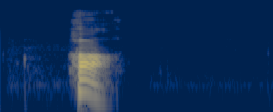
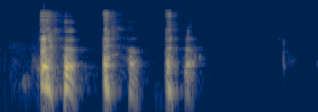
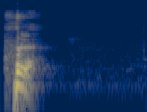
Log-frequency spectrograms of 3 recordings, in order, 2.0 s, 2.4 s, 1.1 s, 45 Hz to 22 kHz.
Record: {
  "exhalation_length": "2.0 s",
  "exhalation_amplitude": 29612,
  "exhalation_signal_mean_std_ratio": 0.22,
  "three_cough_length": "2.4 s",
  "three_cough_amplitude": 32759,
  "three_cough_signal_mean_std_ratio": 0.25,
  "cough_length": "1.1 s",
  "cough_amplitude": 32744,
  "cough_signal_mean_std_ratio": 0.27,
  "survey_phase": "beta (2021-08-13 to 2022-03-07)",
  "age": "45-64",
  "gender": "Male",
  "wearing_mask": "No",
  "symptom_cough_any": true,
  "symptom_runny_or_blocked_nose": true,
  "symptom_sore_throat": true,
  "symptom_other": true,
  "symptom_onset": "6 days",
  "smoker_status": "Never smoked",
  "respiratory_condition_asthma": false,
  "respiratory_condition_other": false,
  "recruitment_source": "Test and Trace",
  "submission_delay": "2 days",
  "covid_test_result": "Positive",
  "covid_test_method": "RT-qPCR",
  "covid_ct_value": 19.4,
  "covid_ct_gene": "ORF1ab gene"
}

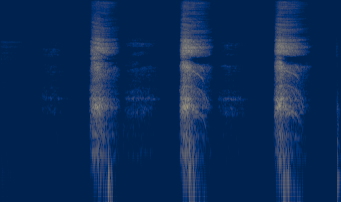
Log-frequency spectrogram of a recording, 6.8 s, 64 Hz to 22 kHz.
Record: {
  "exhalation_length": "6.8 s",
  "exhalation_amplitude": 26770,
  "exhalation_signal_mean_std_ratio": 0.34,
  "survey_phase": "beta (2021-08-13 to 2022-03-07)",
  "age": "18-44",
  "gender": "Male",
  "wearing_mask": "No",
  "symptom_cough_any": true,
  "symptom_runny_or_blocked_nose": true,
  "symptom_sore_throat": true,
  "symptom_fatigue": true,
  "symptom_onset": "2 days",
  "smoker_status": "Never smoked",
  "respiratory_condition_asthma": false,
  "respiratory_condition_other": false,
  "recruitment_source": "Test and Trace",
  "submission_delay": "1 day",
  "covid_test_result": "Positive",
  "covid_test_method": "RT-qPCR",
  "covid_ct_value": 31.6,
  "covid_ct_gene": "N gene"
}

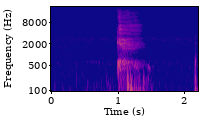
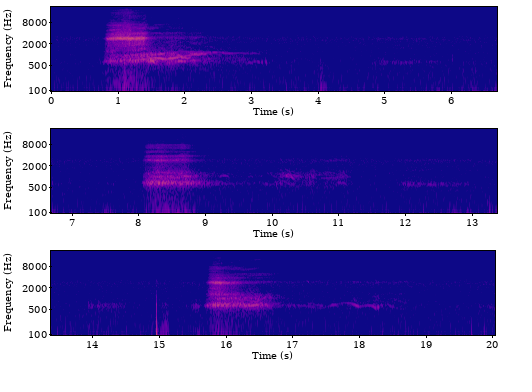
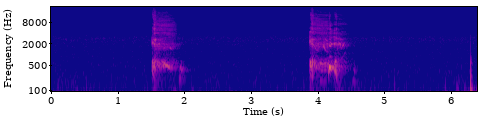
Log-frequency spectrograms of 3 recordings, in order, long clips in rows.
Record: {
  "cough_length": "2.2 s",
  "cough_amplitude": 2710,
  "cough_signal_mean_std_ratio": 0.36,
  "exhalation_length": "20.1 s",
  "exhalation_amplitude": 1944,
  "exhalation_signal_mean_std_ratio": 0.37,
  "three_cough_length": "6.4 s",
  "three_cough_amplitude": 2297,
  "three_cough_signal_mean_std_ratio": 0.34,
  "survey_phase": "beta (2021-08-13 to 2022-03-07)",
  "age": "18-44",
  "gender": "Female",
  "wearing_mask": "No",
  "symptom_cough_any": true,
  "symptom_runny_or_blocked_nose": true,
  "symptom_sore_throat": true,
  "symptom_fatigue": true,
  "symptom_headache": true,
  "symptom_change_to_sense_of_smell_or_taste": true,
  "symptom_loss_of_taste": true,
  "smoker_status": "Never smoked",
  "respiratory_condition_asthma": false,
  "respiratory_condition_other": false,
  "recruitment_source": "Test and Trace",
  "submission_delay": "2 days",
  "covid_test_result": "Positive",
  "covid_test_method": "RT-qPCR",
  "covid_ct_value": 23.4,
  "covid_ct_gene": "ORF1ab gene"
}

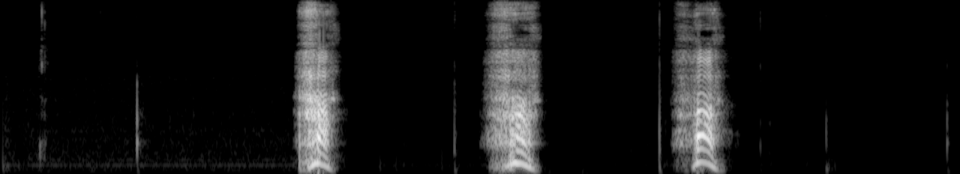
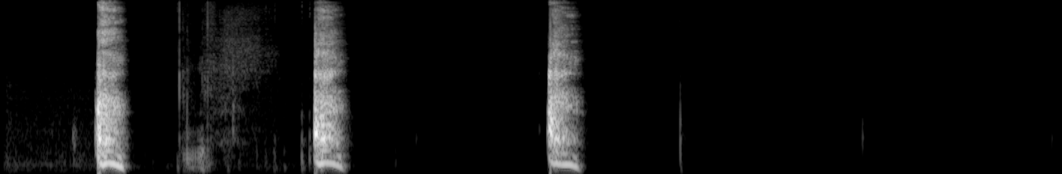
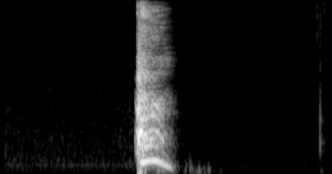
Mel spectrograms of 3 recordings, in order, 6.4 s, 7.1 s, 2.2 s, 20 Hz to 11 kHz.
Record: {
  "exhalation_length": "6.4 s",
  "exhalation_amplitude": 32768,
  "exhalation_signal_mean_std_ratio": 0.23,
  "three_cough_length": "7.1 s",
  "three_cough_amplitude": 32768,
  "three_cough_signal_mean_std_ratio": 0.19,
  "cough_length": "2.2 s",
  "cough_amplitude": 32768,
  "cough_signal_mean_std_ratio": 0.22,
  "survey_phase": "beta (2021-08-13 to 2022-03-07)",
  "age": "45-64",
  "gender": "Male",
  "wearing_mask": "No",
  "symptom_none": true,
  "smoker_status": "Ex-smoker",
  "respiratory_condition_asthma": false,
  "respiratory_condition_other": false,
  "recruitment_source": "REACT",
  "submission_delay": "5 days",
  "covid_test_result": "Negative",
  "covid_test_method": "RT-qPCR",
  "covid_ct_value": 37.8,
  "covid_ct_gene": "N gene",
  "influenza_a_test_result": "Negative",
  "influenza_b_test_result": "Negative"
}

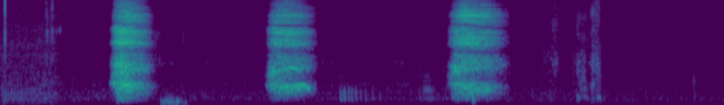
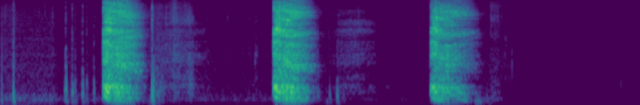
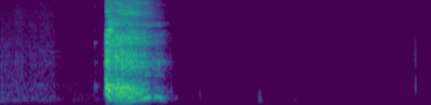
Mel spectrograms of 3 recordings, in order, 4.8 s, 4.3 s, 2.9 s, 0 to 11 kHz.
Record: {
  "exhalation_length": "4.8 s",
  "exhalation_amplitude": 10441,
  "exhalation_signal_mean_std_ratio": 0.32,
  "three_cough_length": "4.3 s",
  "three_cough_amplitude": 29203,
  "three_cough_signal_mean_std_ratio": 0.29,
  "cough_length": "2.9 s",
  "cough_amplitude": 28945,
  "cough_signal_mean_std_ratio": 0.24,
  "survey_phase": "beta (2021-08-13 to 2022-03-07)",
  "age": "45-64",
  "gender": "Female",
  "wearing_mask": "No",
  "symptom_none": true,
  "symptom_onset": "12 days",
  "smoker_status": "Never smoked",
  "respiratory_condition_asthma": false,
  "respiratory_condition_other": false,
  "recruitment_source": "REACT",
  "submission_delay": "1 day",
  "covid_test_result": "Negative",
  "covid_test_method": "RT-qPCR"
}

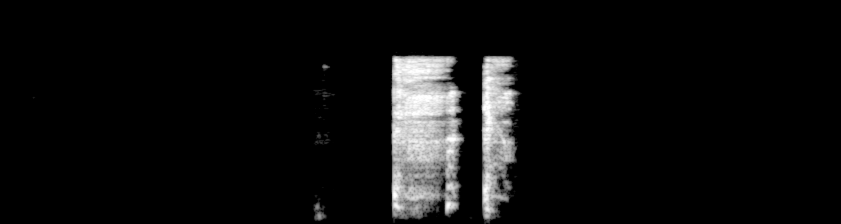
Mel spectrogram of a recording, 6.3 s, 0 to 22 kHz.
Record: {
  "cough_length": "6.3 s",
  "cough_amplitude": 28079,
  "cough_signal_mean_std_ratio": 0.22,
  "survey_phase": "alpha (2021-03-01 to 2021-08-12)",
  "age": "45-64",
  "gender": "Female",
  "wearing_mask": "No",
  "symptom_cough_any": true,
  "symptom_headache": true,
  "symptom_onset": "3 days",
  "smoker_status": "Never smoked",
  "respiratory_condition_asthma": false,
  "respiratory_condition_other": false,
  "recruitment_source": "Test and Trace",
  "submission_delay": "1 day",
  "covid_test_result": "Positive",
  "covid_test_method": "RT-qPCR",
  "covid_ct_value": 17.5,
  "covid_ct_gene": "ORF1ab gene",
  "covid_ct_mean": 18.1,
  "covid_viral_load": "1100000 copies/ml",
  "covid_viral_load_category": "High viral load (>1M copies/ml)"
}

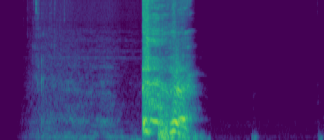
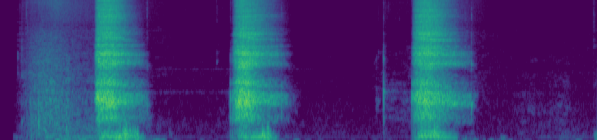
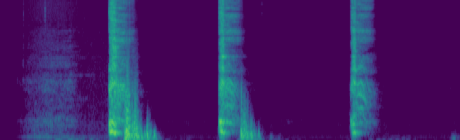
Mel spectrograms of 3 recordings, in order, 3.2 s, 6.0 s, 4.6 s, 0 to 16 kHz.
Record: {
  "cough_length": "3.2 s",
  "cough_amplitude": 32768,
  "cough_signal_mean_std_ratio": 0.33,
  "exhalation_length": "6.0 s",
  "exhalation_amplitude": 32768,
  "exhalation_signal_mean_std_ratio": 0.36,
  "three_cough_length": "4.6 s",
  "three_cough_amplitude": 32768,
  "three_cough_signal_mean_std_ratio": 0.28,
  "survey_phase": "beta (2021-08-13 to 2022-03-07)",
  "age": "18-44",
  "gender": "Male",
  "wearing_mask": "No",
  "symptom_fatigue": true,
  "symptom_headache": true,
  "symptom_onset": "11 days",
  "smoker_status": "Never smoked",
  "respiratory_condition_asthma": false,
  "respiratory_condition_other": false,
  "recruitment_source": "REACT",
  "submission_delay": "14 days",
  "covid_test_result": "Negative",
  "covid_test_method": "RT-qPCR"
}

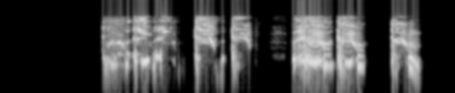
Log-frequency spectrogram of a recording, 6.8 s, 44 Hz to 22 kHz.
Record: {
  "cough_length": "6.8 s",
  "cough_amplitude": 32767,
  "cough_signal_mean_std_ratio": 0.58,
  "survey_phase": "alpha (2021-03-01 to 2021-08-12)",
  "age": "18-44",
  "gender": "Male",
  "wearing_mask": "No",
  "symptom_cough_any": true,
  "symptom_fatigue": true,
  "symptom_fever_high_temperature": true,
  "symptom_headache": true,
  "smoker_status": "Never smoked",
  "respiratory_condition_asthma": false,
  "respiratory_condition_other": false,
  "recruitment_source": "Test and Trace",
  "submission_delay": "1 day",
  "covid_test_result": "Positive",
  "covid_test_method": "RT-qPCR",
  "covid_ct_value": 14.8,
  "covid_ct_gene": "ORF1ab gene",
  "covid_ct_mean": 16.3,
  "covid_viral_load": "4500000 copies/ml",
  "covid_viral_load_category": "High viral load (>1M copies/ml)"
}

